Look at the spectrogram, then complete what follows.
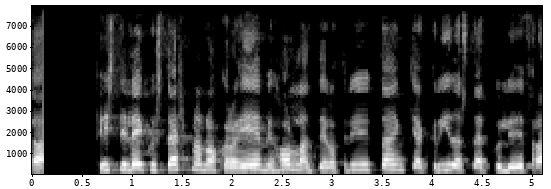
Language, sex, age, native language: Icelandic, female, 50-59, Icelandic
